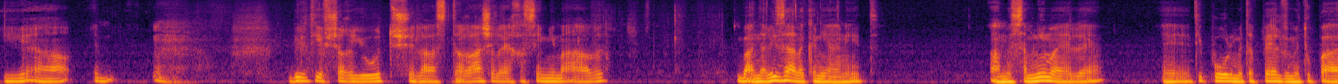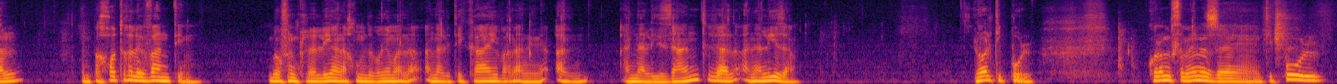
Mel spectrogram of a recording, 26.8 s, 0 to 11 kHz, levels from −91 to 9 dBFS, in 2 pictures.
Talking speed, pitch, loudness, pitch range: 80 wpm, 120 Hz, -14 LUFS, 110-135 Hz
